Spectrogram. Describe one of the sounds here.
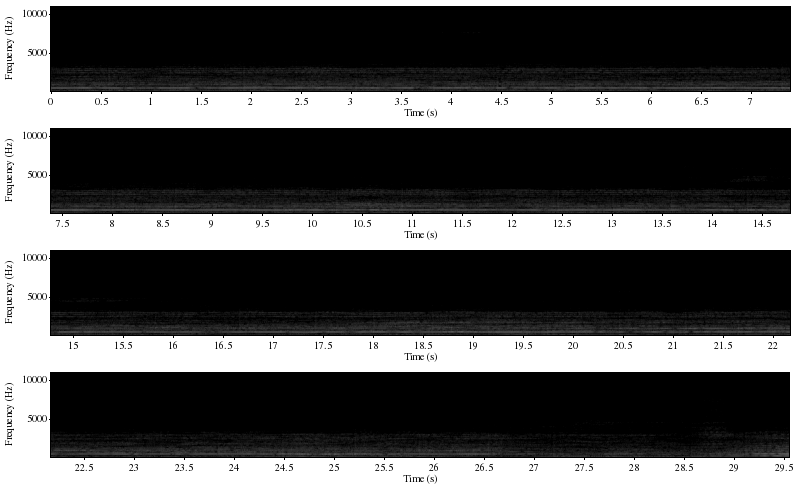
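A large bee buzzes steadily while hovering close by.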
